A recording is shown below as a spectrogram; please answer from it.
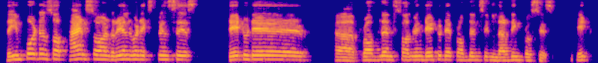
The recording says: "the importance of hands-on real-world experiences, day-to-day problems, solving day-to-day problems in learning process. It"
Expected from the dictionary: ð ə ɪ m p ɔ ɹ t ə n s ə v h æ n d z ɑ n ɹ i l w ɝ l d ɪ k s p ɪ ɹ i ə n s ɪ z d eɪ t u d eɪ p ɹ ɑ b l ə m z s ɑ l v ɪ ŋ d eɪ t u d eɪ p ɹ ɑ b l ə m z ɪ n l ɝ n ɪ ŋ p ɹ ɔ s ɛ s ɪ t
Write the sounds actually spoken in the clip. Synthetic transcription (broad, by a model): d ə ɪ m p ɔ ɹ t ə n s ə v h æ n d s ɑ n ɹ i l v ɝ d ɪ k s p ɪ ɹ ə n s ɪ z d eɪ t u d eɪ p ɹ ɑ b l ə m s ɑ l v ɪ ŋ d eɪ t u d eɪ p ɹ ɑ b l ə m s ɪ n l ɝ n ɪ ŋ p ɹ ɔ s ɛ s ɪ t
